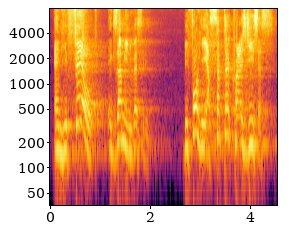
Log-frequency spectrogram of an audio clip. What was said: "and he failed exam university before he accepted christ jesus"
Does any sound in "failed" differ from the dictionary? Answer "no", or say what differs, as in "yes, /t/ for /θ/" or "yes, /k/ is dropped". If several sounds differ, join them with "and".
no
